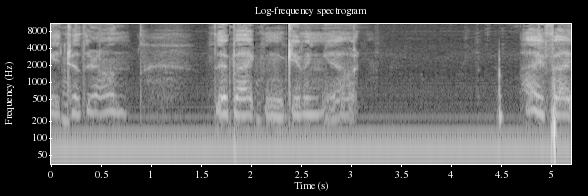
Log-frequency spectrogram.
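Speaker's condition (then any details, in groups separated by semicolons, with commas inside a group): Cerebral palsy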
